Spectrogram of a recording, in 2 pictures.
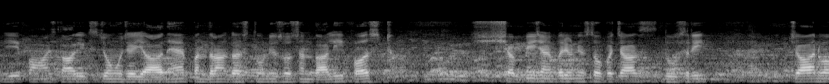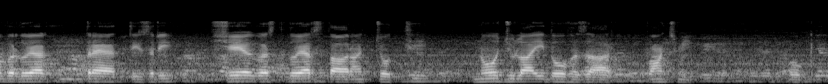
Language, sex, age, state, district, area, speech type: Dogri, male, 18-30, Jammu and Kashmir, Udhampur, rural, spontaneous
